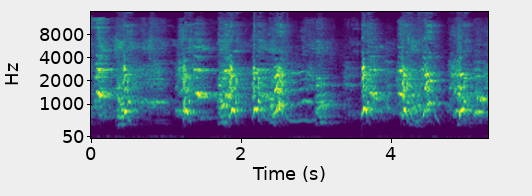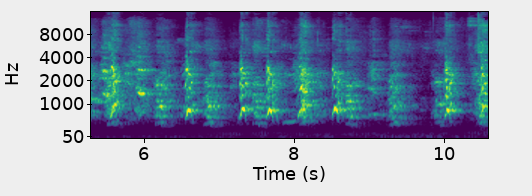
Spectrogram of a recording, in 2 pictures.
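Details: Rapid, insistent barking by a male Belgian Malinois kept at a breeding kennel, roughly two barks per second over ten seconds, harsh and harmonic with occasional whiny yips between.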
